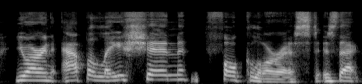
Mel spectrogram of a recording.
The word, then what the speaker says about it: Appalachia: Apple at you so we say Appalachia is it different in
